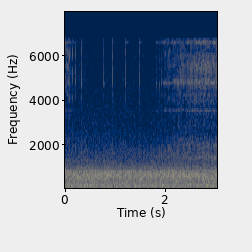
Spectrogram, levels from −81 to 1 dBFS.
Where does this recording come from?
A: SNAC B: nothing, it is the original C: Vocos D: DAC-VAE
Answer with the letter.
B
